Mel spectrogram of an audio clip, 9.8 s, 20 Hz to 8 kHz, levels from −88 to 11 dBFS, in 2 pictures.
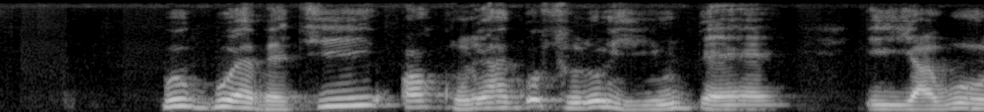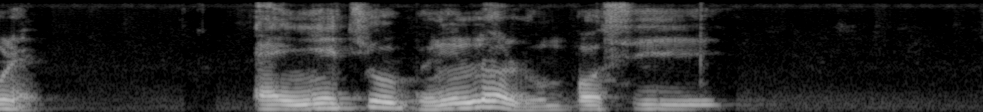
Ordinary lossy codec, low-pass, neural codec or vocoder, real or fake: none; 7.2 kHz; vocoder, 22.05 kHz, 80 mel bands, WaveNeXt; fake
